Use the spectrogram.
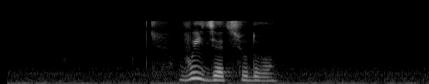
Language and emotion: Russian, angry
